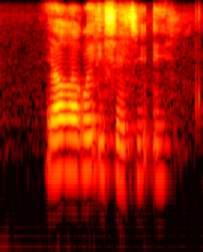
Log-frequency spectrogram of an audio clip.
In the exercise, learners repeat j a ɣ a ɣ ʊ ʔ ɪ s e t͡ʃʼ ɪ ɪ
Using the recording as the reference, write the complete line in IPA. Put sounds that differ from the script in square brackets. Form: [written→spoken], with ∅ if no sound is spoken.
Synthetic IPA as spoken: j a ɣ a ɣ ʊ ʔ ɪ [s→ʃ] e t͡ʃʼ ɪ ɪ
